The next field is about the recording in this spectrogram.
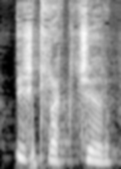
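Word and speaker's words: structure: TURE को हम लोग टुरे नहीं पढ़ते, TURE को पढ़ते हैं हम लोग चर।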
